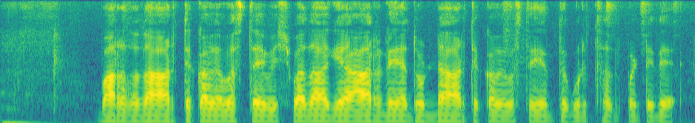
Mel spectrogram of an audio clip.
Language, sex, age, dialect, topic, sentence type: Kannada, male, 18-24, Central, banking, statement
